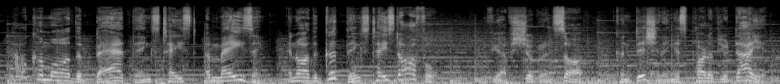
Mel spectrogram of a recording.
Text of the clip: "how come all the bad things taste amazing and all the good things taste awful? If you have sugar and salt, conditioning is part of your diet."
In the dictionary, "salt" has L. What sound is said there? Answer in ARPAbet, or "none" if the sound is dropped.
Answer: none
